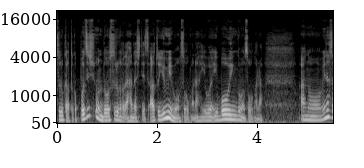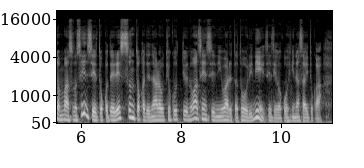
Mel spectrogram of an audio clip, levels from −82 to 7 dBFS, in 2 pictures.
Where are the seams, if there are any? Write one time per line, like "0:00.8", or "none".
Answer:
none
